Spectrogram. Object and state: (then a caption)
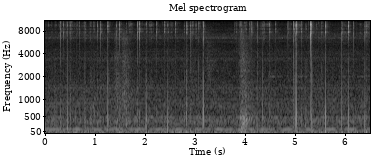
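Foam stress ball. A small, solid, soft orange foam stress ball patterned like a basketball is held close to the camera and squeezed and scratched with fingertips and nails. The result is a rapid series of sharp, dry clicks and bright, high scratching ticks over a faint steady low hum, with brief rustling swells near the start and middle.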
